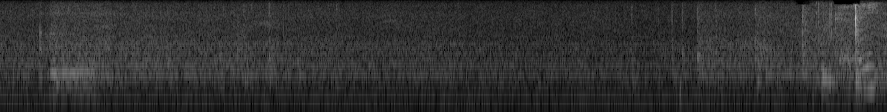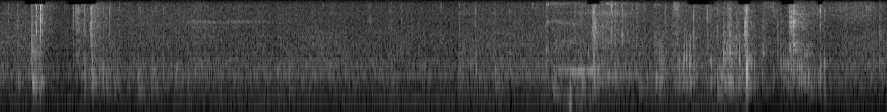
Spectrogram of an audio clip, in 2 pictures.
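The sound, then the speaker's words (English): Tarot cards being shuffled: after several seconds of near silence come two bursts of quick, papery flicking and patter, soft and unaccompanied by any voice. “I'm going to shuffle the cards for you.”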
